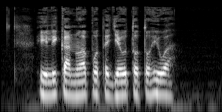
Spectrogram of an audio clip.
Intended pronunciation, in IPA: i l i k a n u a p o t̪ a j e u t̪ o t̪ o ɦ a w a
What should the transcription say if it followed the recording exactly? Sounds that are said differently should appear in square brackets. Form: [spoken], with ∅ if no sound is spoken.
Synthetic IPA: i l i k a n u a p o t̪ [e] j e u t̪ o t̪ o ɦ [i] w a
